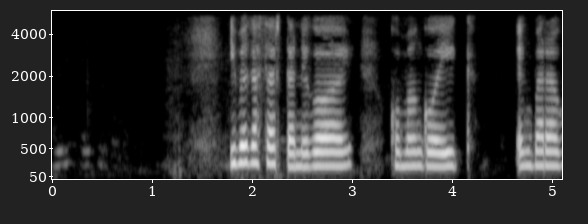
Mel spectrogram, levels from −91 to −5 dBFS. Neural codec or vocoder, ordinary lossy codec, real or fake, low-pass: none; MP3, 48 kbps; real; 5.4 kHz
